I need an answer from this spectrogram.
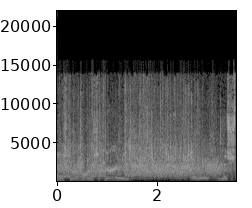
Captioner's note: some Applause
